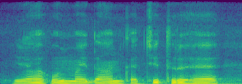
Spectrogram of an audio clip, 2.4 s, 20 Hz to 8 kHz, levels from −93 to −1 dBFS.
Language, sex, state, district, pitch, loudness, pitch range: Hindi, male, Jharkhand, Ranchi, 110 Hz, -13 LUFS, 105-115 Hz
